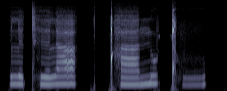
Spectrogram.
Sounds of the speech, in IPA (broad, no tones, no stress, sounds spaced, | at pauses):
l ɪ tʰ ɪ l a | ǃʰ a n u ǃʰ ṳ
